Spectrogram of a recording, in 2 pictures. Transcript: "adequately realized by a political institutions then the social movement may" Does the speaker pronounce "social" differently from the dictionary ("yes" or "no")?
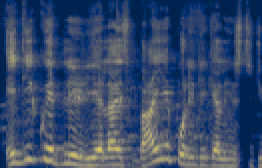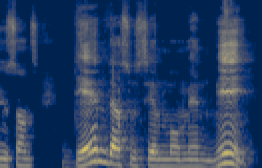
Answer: yes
